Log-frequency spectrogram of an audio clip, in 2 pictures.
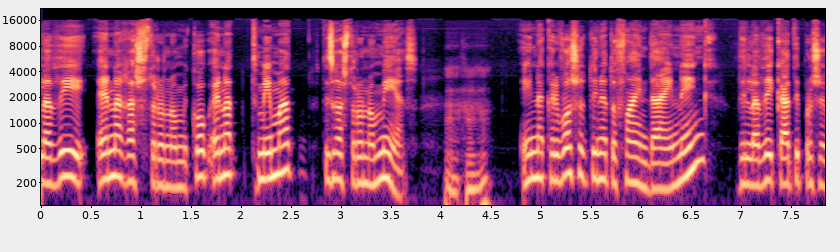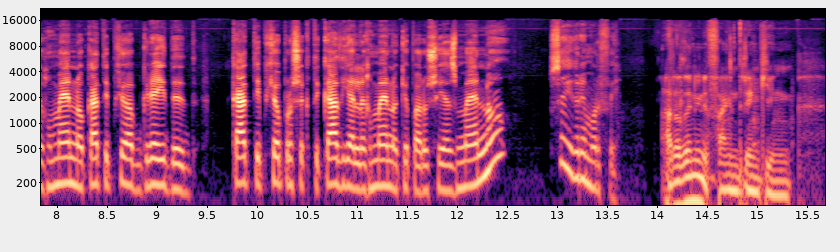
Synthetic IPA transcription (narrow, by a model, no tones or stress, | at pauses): lɐðie̞nɐɣɐst̪ɾo̞no̞miko̞e̞nɐt̪mimɐ | t̪izɣɐst̪ɾo̞no̞miɐs | m̩h̩ | ine̞ɐkɾivo̞so̞t̪iine̞t̪o̞fɐjnd̪ɐjniŋɡ | ðilɐðikɐt̪ipɾo̞se̞ɣme̞no̞kɐt̪ipço̞ɐpɡɾe̞jd̪ed̪ | kɐt̪ipço̞pɾo̞se̞kt̪ikɐðʝɐle̞ɣme̞no̞ce̞pɐɾusiɐzme̞no̞ | se̞iɣɾimo̞ɾfi | ɐ̰ɾɐðe̞nine̞fɐjnd̪ɾiɲcḭŋɡ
